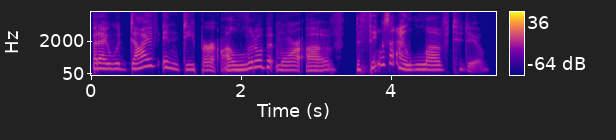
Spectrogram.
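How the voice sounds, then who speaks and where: Her fairly low, mellow voice has a sing-song lilt and a slightly slow pace as this woman in her thirties hosts her own podcast. She's chatty and casual, saying "like" often and laughing at herself. The recording has no room sound but the audio is dull.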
